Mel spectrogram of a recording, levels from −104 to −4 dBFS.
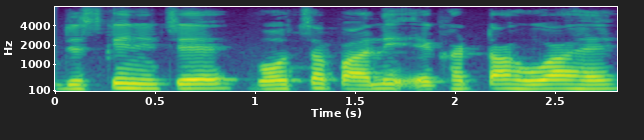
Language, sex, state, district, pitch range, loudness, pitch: Hindi, male, Chhattisgarh, Bilaspur, 145-155 Hz, -15 LUFS, 150 Hz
